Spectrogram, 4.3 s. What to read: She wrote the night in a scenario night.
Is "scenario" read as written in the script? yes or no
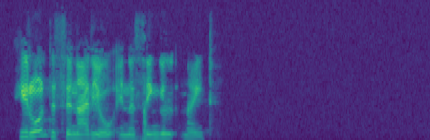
no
